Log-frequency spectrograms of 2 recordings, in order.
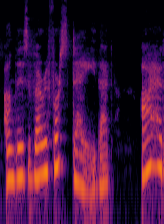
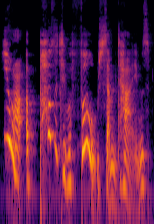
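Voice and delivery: loud, scornful scolding; raised-voice rebuke; angry; 9 dB louder than usual. A narrator's reading. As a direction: scold her forcefully. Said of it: "rising angrily".

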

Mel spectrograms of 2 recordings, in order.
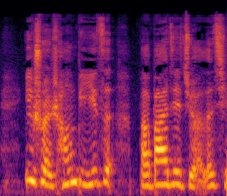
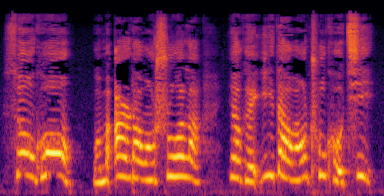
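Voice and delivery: high, loud messenger's call; little demon shouting; 7 semitones higher, 4 dB louder than usual. A narrator's reading. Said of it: "小妖跑过来喊".

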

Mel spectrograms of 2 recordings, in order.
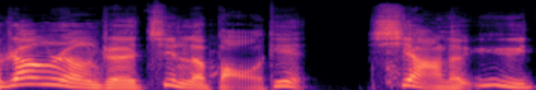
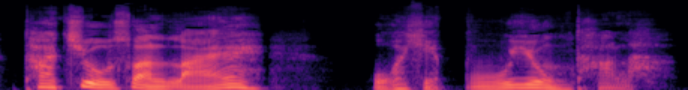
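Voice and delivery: put-on weary old monk; 7 semitones lower, 6 dB quieter than usual. Tang monk sends Pigsy off.

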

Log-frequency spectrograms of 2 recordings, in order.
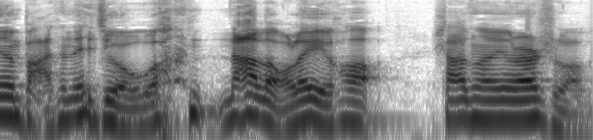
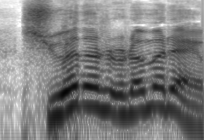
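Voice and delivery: ordinary talk

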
